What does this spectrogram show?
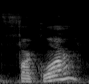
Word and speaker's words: Farquhar: hits zero heirs uh larue and farquhar is how you say his name for auburn anyway they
